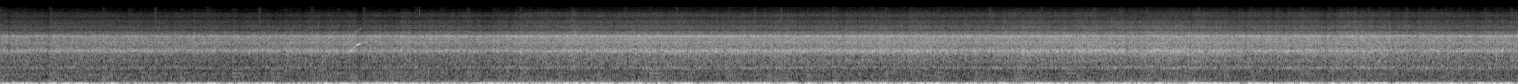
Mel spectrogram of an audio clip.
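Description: Skateboard wheels rumble steadily on rough asphalt.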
